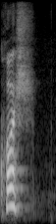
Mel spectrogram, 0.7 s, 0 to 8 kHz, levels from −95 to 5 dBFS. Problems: none marked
